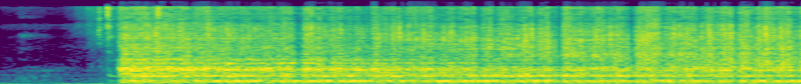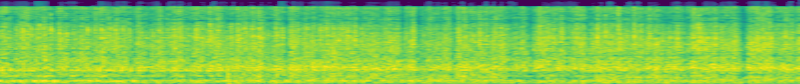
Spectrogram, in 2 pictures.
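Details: Dirty computer cooling fan failing: a sudden loud, rough mechanical whirring with a steady buzzing tone as the fan dies.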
